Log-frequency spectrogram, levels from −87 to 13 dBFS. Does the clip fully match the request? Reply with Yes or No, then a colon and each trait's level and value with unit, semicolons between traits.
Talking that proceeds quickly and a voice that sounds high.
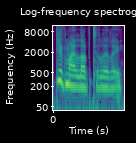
Yes: fast, 280 wpm; high, 200 Hz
